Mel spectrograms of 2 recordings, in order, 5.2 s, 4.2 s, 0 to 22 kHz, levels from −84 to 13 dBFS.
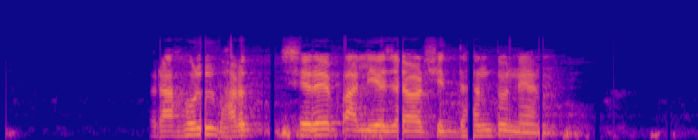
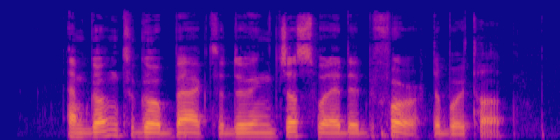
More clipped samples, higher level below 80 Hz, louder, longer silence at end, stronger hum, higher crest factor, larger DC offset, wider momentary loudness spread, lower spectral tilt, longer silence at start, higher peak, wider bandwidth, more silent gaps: neither; first, -56 dBFS vs -68 dBFS; first, -18 LUFS vs -22 LUFS; second, 0.3 s vs 0.45 s; neither; about the same, 20 dB vs 18 dB; neither; about the same, 8 LU vs 7 LU; first, -6 dB/octave vs -4.5 dB/octave; first, 1.15 s vs 0.5 s; about the same, -2 dBFS vs -4 dBFS; second, 7.4 kHz vs 15.5 kHz; neither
